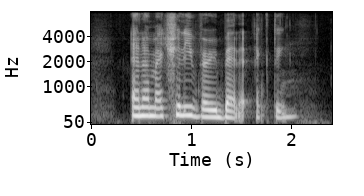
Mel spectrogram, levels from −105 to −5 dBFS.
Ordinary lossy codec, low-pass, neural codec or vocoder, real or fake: none; none; none; real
